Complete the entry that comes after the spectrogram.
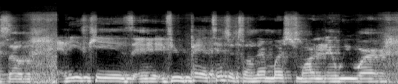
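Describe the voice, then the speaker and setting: A man with an American accent speaks at a fairly quick pace and a fairly high pitch, his intonation monotone and flat, over noticeable background noise. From North Louisiana, Mansfield. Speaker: nonprofit founder. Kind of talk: interview.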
